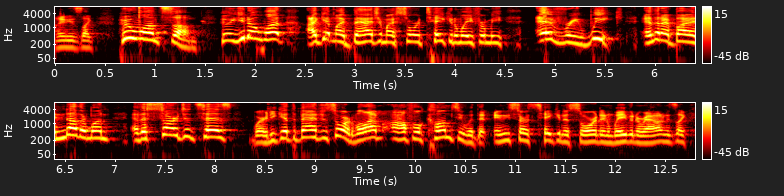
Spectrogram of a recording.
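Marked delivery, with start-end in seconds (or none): 0.6-10.7 high, loud unhinged yelling; Walter Watchman. Acted. Watchman challenges the crowd over his badge, yelling. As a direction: rant belligerently at a whole crowd. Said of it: "he starts yelling at you and at the crowd".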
